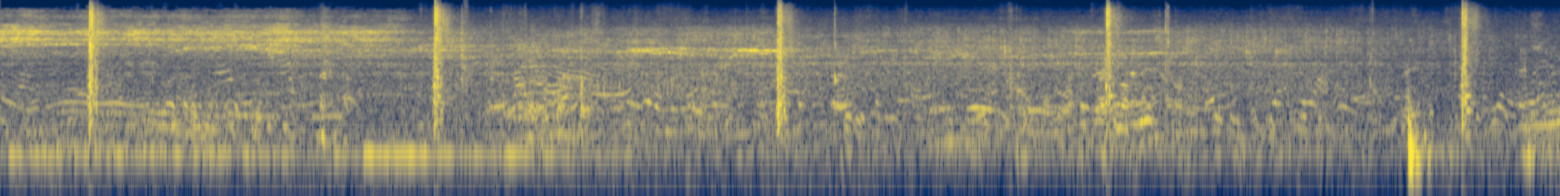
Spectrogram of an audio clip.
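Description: A whip cracks sharply and loudly outdoors, again and again.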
